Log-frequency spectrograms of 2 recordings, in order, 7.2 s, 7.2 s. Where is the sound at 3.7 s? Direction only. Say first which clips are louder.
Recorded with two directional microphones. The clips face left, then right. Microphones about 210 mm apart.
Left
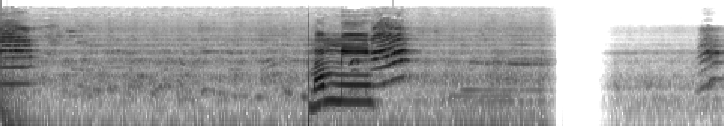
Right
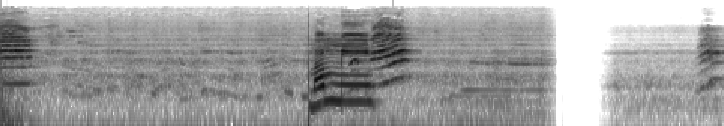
Right 1 dB; 30° right (ahead or behind).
